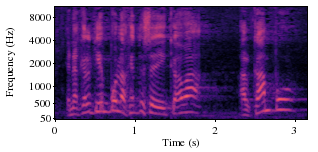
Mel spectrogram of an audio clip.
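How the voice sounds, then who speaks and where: A man speaks at a fairly slow pace with very wide pitch swings, amid noticeable background noise and audible room echo. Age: 60s. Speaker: preacher. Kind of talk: sermon. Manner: halting, with many restarts.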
